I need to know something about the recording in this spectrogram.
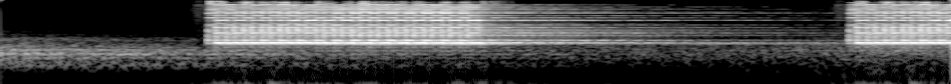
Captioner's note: phone ringing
